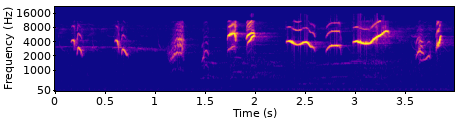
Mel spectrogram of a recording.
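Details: Oriental magpie-robin in intense song: varied whistled notes, a long steady whistle, buzzy downswept chirps and a rising clear slur near the end, spaced irregularly, with a low hum underneath.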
